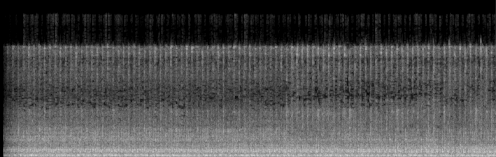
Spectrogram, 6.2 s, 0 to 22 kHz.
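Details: 1994 Massey Ferguson 1035 DI tractor diesel: steady clatter at even speed with constant hum and no knocks; engine running normally.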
